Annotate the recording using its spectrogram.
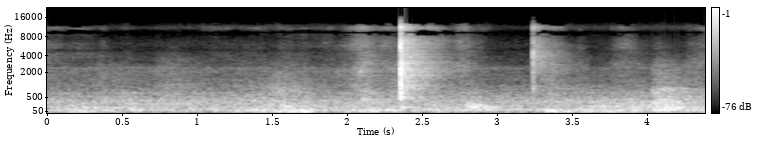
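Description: A sharp click about two and a half seconds in, the loudest sound here, and a fainter one about a second later, as hairdressing tools (a flat iron and a metal sectioning clip) are handled between passes on the hair; a low steady background sits underneath.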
